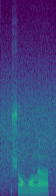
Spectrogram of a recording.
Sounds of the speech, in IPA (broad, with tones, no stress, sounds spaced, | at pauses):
ʃ ɔ̃˦ ɡ ɔ̃˦ l ã˧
